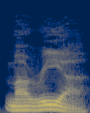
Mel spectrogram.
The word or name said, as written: Μαρια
